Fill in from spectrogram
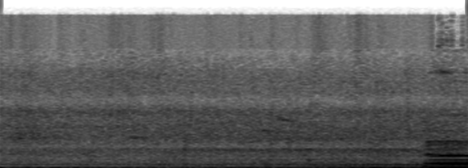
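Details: Steady vehicle engine rumble fills the recording, with a brief tonal hum near the end and no animal calls.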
